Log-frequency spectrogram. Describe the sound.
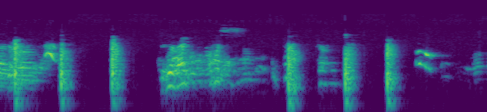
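Loud, sharp knocks on a door, struck one at a time with pauses between, while a few voices speak in the gaps between the raps.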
